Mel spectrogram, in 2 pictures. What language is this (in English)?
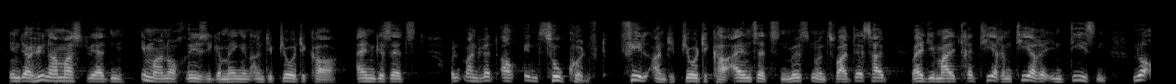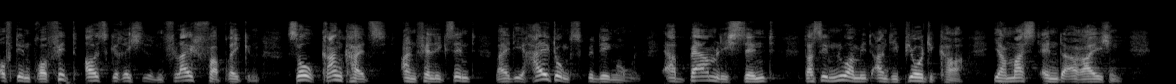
German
